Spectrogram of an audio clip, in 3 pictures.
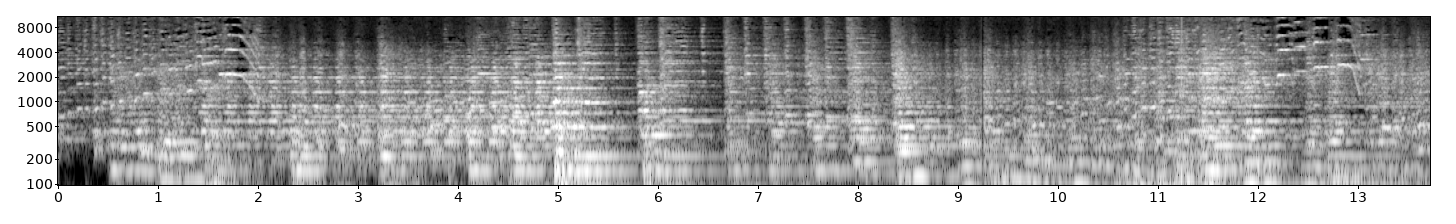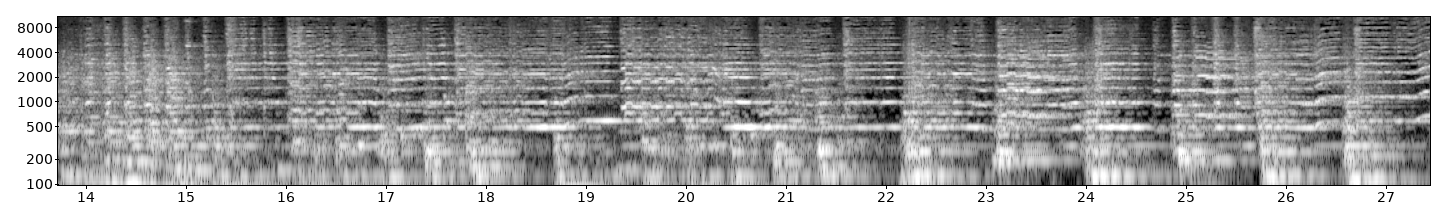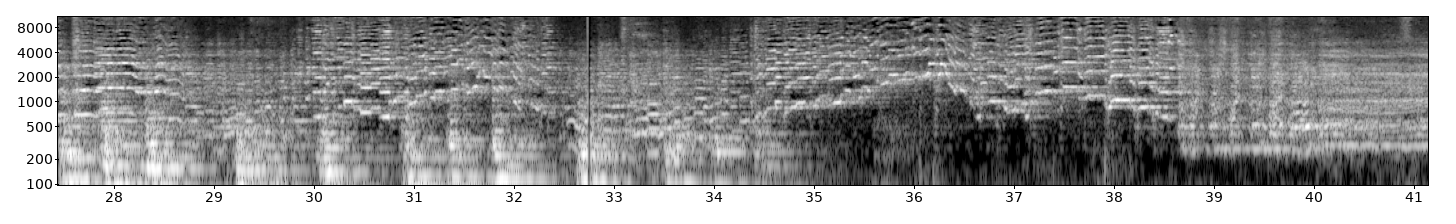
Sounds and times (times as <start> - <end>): Bowed string instrument: 0.0 - 41.1.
